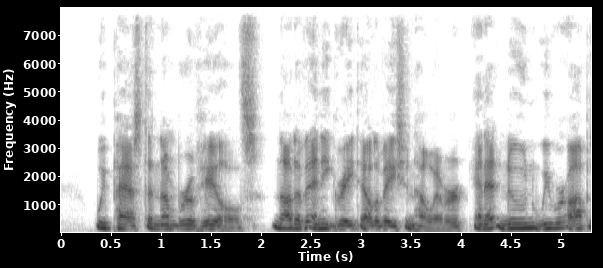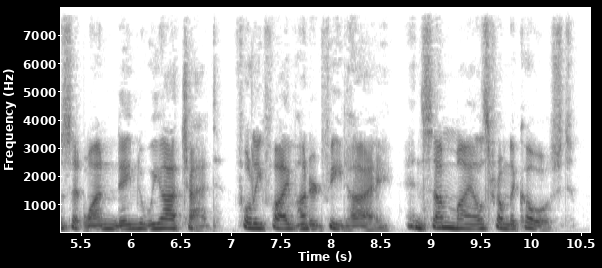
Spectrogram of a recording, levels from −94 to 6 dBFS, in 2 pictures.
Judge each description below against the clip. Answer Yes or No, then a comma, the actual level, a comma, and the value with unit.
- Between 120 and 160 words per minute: No, average, 175 wpm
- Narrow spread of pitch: No, average, 3.5 semitones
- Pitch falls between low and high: Yes, medium, 150 Hz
